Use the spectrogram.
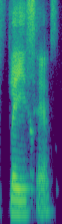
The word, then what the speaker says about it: places: Remember that is places. Okay. You need to pronounce the es at the end.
